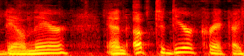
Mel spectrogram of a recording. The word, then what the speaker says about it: Deer Creek: morning there's crashes down there and up to deer crick i said it right that time bill yeah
